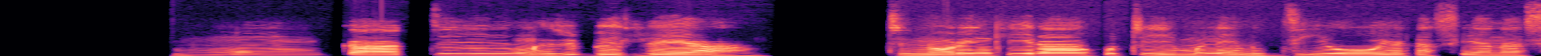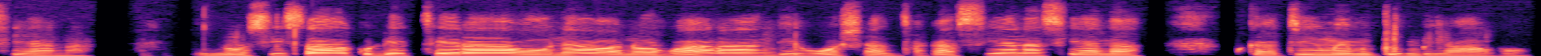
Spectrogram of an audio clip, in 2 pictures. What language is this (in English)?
Ndau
